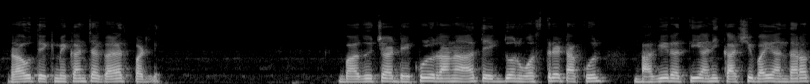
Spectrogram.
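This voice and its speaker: A man narrating a historical story as an audiobook reading, in a steady storyteller delivery. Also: mid-range voice.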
